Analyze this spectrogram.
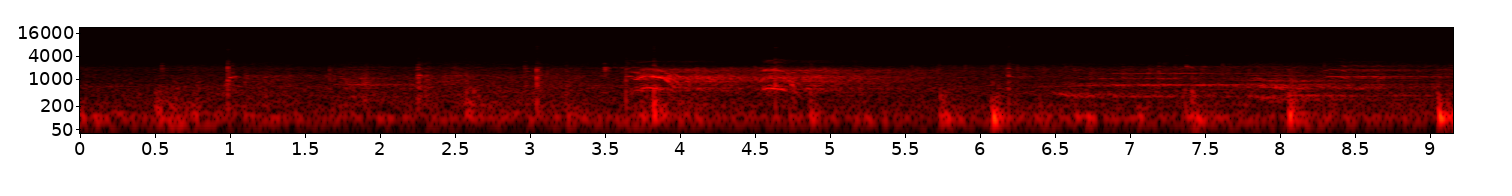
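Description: A shuttlecock is struck sharply by rackets in a fast rally.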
